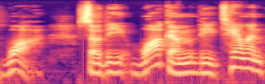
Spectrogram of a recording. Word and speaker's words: Wacom: cool so Wacom first the wuah is the Japanese symbol for harmony it's how it's pronounced wha so the Wacom the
